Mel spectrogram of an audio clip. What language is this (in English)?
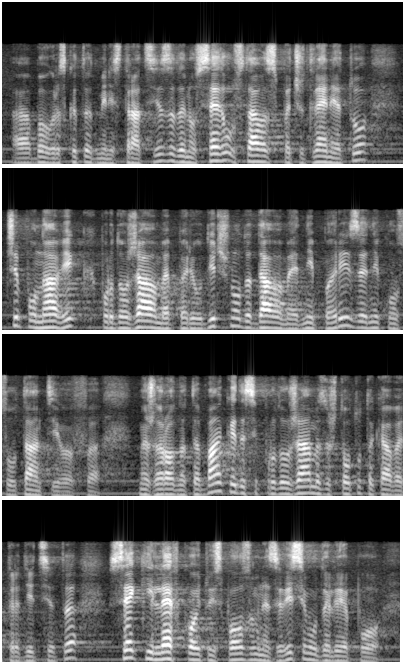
Bulgarian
